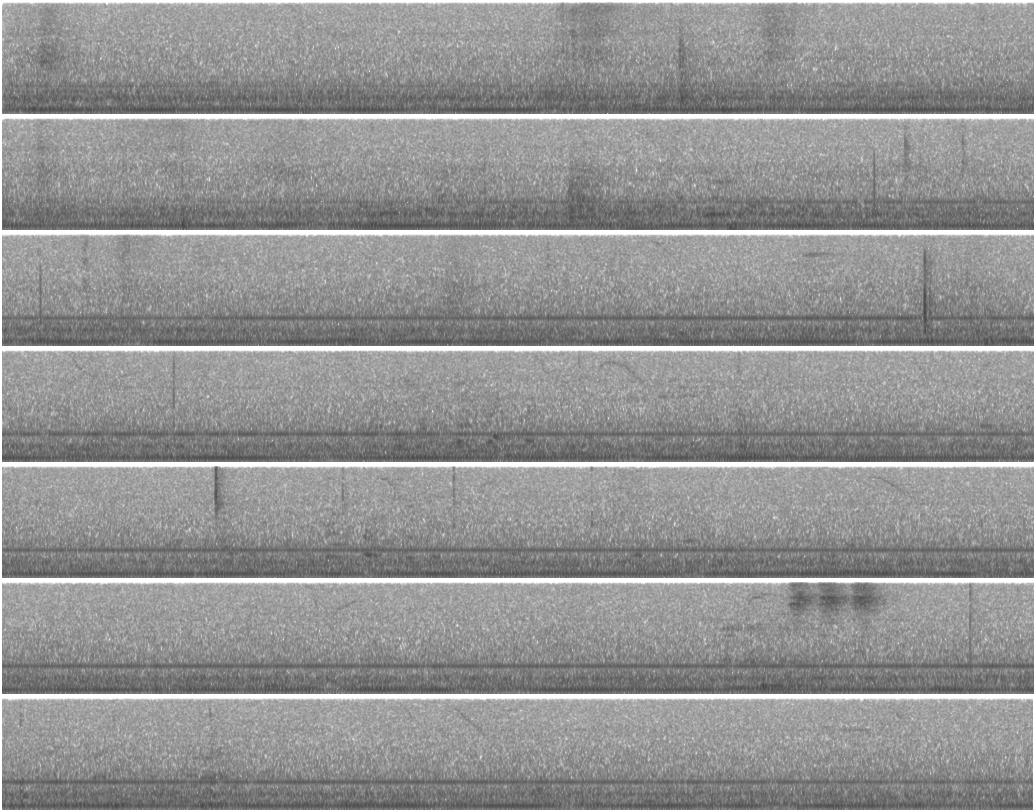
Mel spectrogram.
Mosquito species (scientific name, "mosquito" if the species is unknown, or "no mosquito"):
no mosquito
